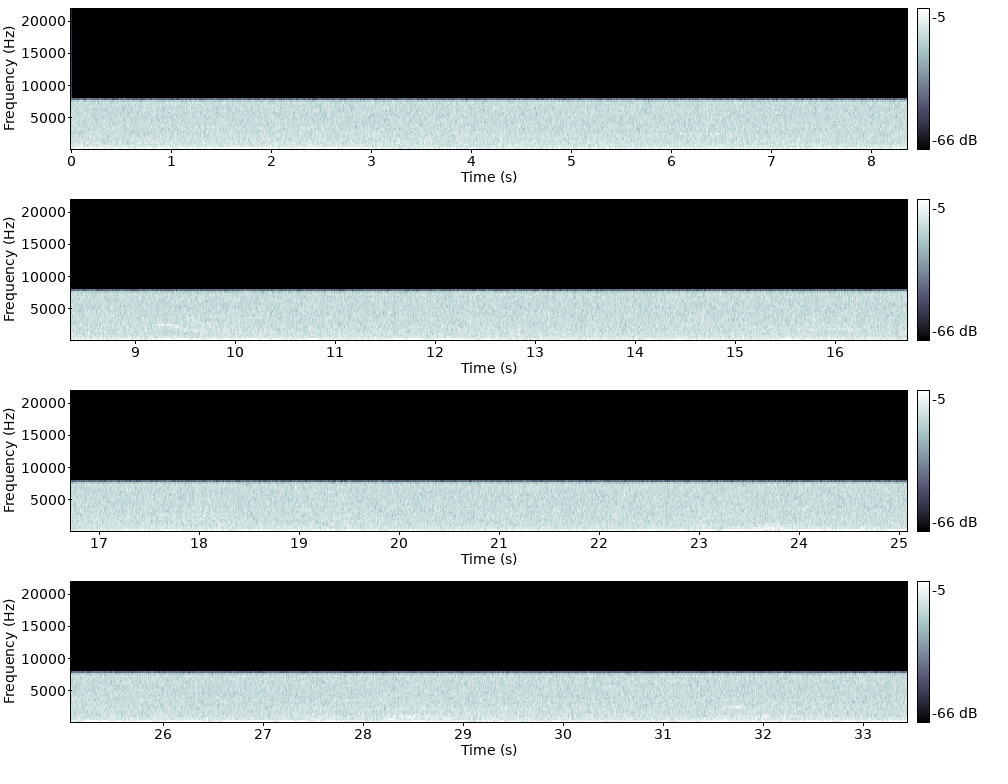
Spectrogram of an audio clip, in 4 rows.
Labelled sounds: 9.2	9.5	humpback whale, 2.2 to 2.6 kHz
28.3	28.6	humpback whale, 0.90 to 1.1 kHz

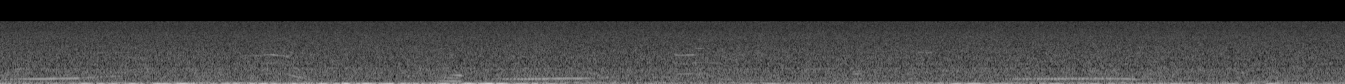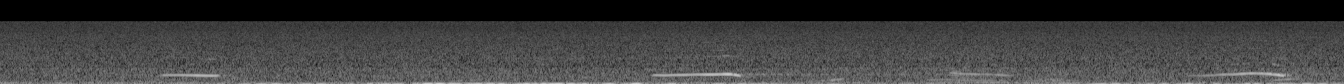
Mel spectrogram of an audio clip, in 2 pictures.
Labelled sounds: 2.4	2.9	humpback whale, 1.3 to 1.6 kHz
6.7	7.0	humpback whale, 1.4 to 1.5 kHz

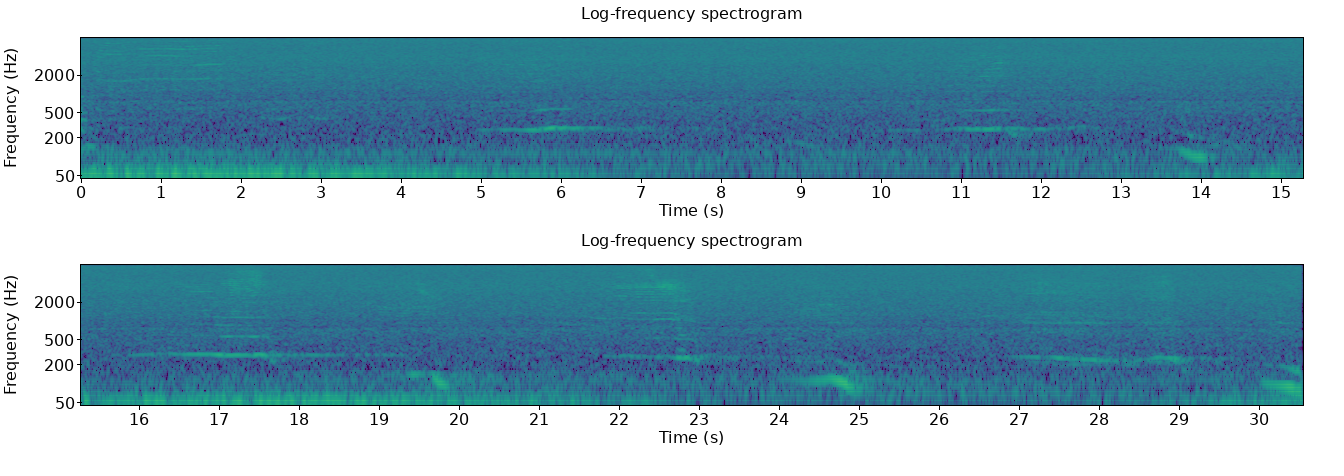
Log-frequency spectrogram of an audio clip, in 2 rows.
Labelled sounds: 0.3	1.8	humpback whale, 2.9 to 7.0 kHz
16.7	17.3	humpback whale, 2.9 to 4.1 kHz
22.1	22.8	humpback whale, 0.96 to 3.9 kHz
27.0	27.3	humpback whale, 0.90 to 1.1 kHz

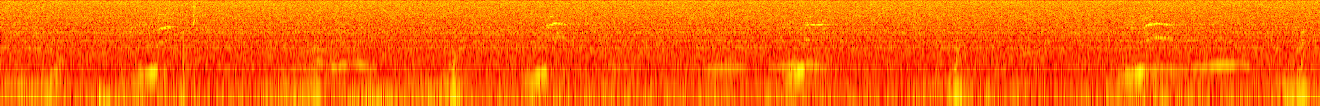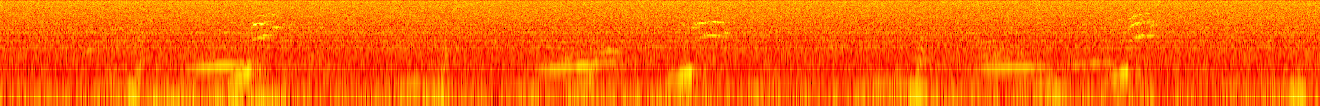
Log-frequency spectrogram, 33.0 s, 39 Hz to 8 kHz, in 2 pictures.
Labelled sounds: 2.0	2.2	humpback whale, 1.7 to 2.2 kHz
6.8	7.1	humpback whale, 0.99 to 2.6 kHz
10.0	10.3	humpback whale, 2.2 to 2.4 kHz
14.3	14.7	humpback whale, 1.0 to 2.5 kHz
19.6	20.0	humpback whale, 1.1 to 2.8 kHz
25.2	25.6	humpback whale, 1.2 to 2.8 kHz
30.6	31.0	humpback whale, 1.2 to 2.8 kHz

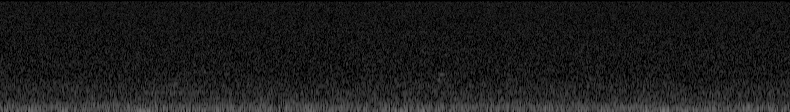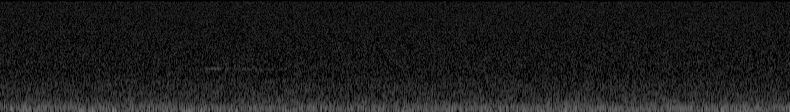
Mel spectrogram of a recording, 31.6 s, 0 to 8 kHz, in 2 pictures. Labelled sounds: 19.9	20.3	humpback whale, 1.1 to 1.2 kHz

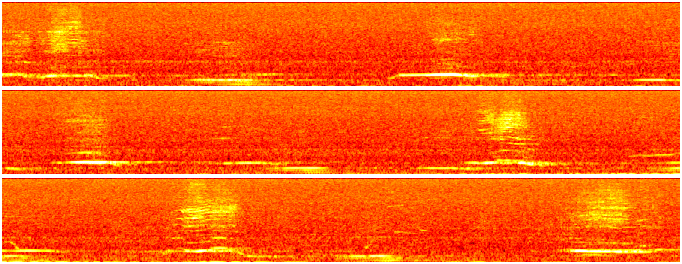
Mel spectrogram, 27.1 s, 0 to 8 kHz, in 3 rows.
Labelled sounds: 0.0	0.3	humpback whale, 1.0 to 1.4 kHz
2.9	3.1	humpback whale, 1.9 to 2.0 kHz
9.9	10.2	humpback whale, 2.6 to 3.0 kHz
11.9	12.1	humpback whale, 1.3 to 1.4 kHz
15.4	16.1	humpback whale, 0.99 to 3.2 kHz
20.4	21.0	humpback whale, 1.3 to 6.6 kHz
23.3	23.6	humpback whale, 0.93 to 1.1 kHz
25.7	26.4	humpback whale, 1.6 to 3.0 kHz

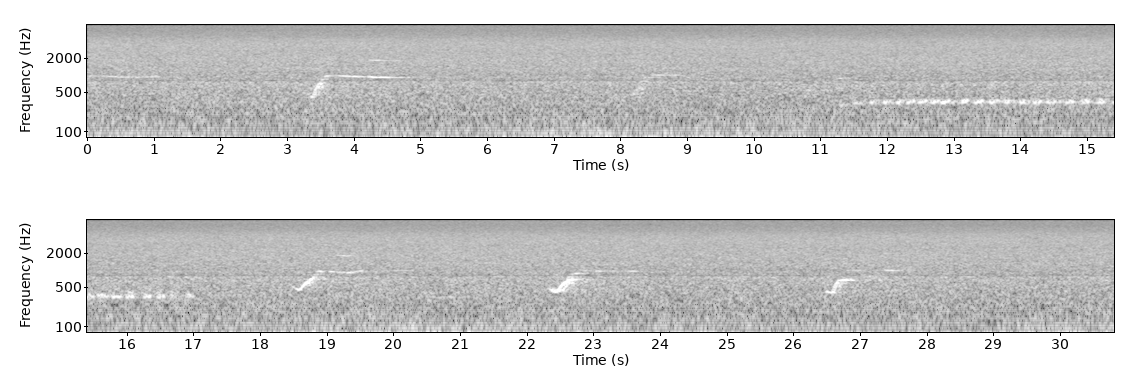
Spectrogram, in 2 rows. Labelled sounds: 3.5	4.5	humpback whale, 0.80 to 1.9 kHz
5.2	5.6	humpback whale, 0.86 to 0.96 kHz
8.5	8.7	humpback whale, 0.93 to 1.1 kHz
19.1	19.4	humpback whale, 1.8 to 1.9 kHz
22.6	22.9	humpback whale, 0.80 to 0.93 kHz

